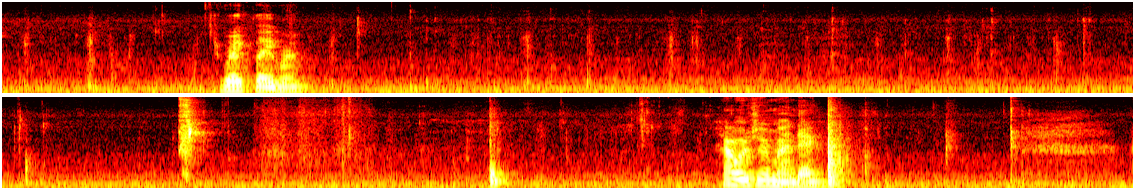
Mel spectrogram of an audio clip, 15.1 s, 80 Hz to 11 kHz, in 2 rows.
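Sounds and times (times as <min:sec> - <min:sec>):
faint steady hum: 0:00.0 - 0:15.0
chewing a burger: 0:02.1 - 0:08.0.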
